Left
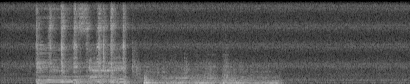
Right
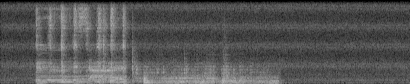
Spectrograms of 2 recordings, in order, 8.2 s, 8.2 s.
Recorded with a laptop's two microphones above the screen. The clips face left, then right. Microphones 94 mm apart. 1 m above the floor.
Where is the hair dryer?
I don't hear a hair dryer.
